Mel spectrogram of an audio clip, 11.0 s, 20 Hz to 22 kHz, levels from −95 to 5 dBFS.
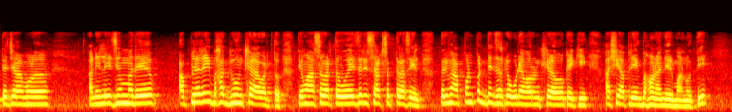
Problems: constant background noise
